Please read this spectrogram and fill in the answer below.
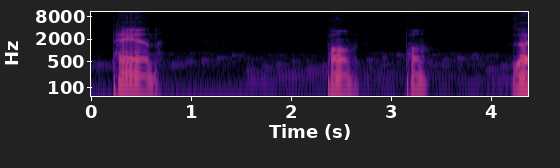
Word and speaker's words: pain: Pronounced not like the English word pain, like hurt. It's more like the English word pan. Pan.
